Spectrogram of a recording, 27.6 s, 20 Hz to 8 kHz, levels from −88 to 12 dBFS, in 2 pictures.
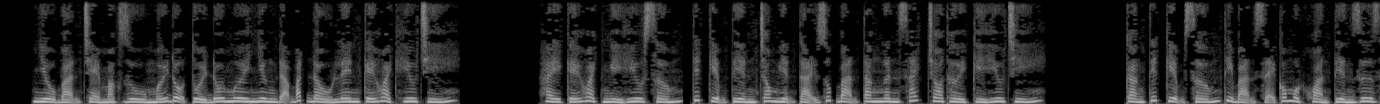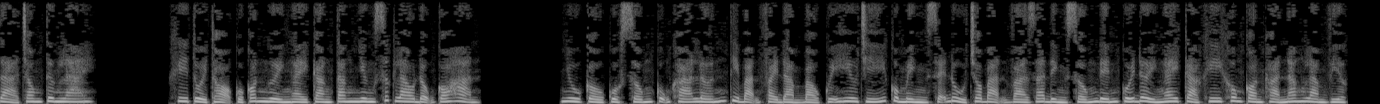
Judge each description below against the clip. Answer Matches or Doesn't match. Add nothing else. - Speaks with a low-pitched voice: Doesn't match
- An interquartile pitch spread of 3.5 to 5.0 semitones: Doesn't match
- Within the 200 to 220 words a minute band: Doesn't match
